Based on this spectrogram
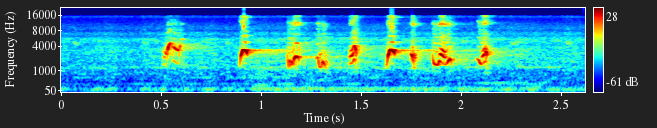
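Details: Bulbul recording meant to attract wild birds: a single opening note, a short pause, then a rapid chain of gurgled, slurred notes lasting just over a second.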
